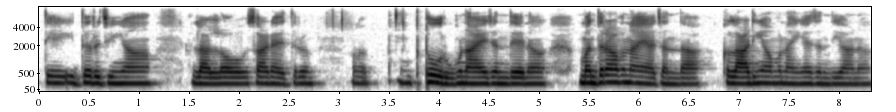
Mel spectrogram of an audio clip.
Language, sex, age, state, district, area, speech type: Dogri, female, 18-30, Jammu and Kashmir, Udhampur, rural, spontaneous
